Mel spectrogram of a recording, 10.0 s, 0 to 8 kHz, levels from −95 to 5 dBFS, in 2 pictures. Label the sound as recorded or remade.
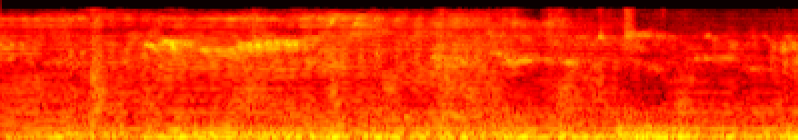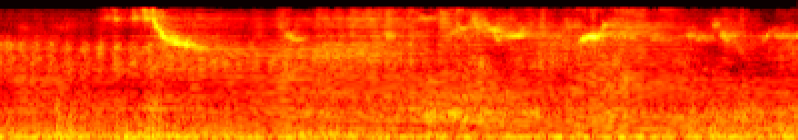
remade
